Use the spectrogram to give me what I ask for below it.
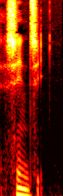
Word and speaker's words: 慎治: 慎むに収めると書いて、真治と読みます。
